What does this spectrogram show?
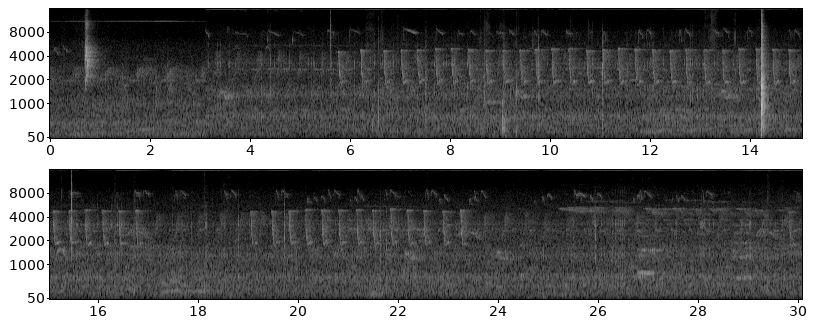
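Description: A small bird chirping in a fast, even series of short high notes, about four a second, pausing briefly once and starting again near the end. A sharp click sounds about a second in, and a louder one about halfway through.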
